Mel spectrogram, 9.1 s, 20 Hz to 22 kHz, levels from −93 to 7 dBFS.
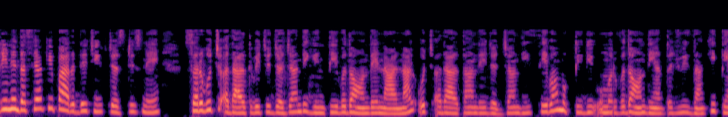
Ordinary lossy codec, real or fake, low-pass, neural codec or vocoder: none; fake; none; codec, 16 kHz, 16 kbps, FreqCodec, larger model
